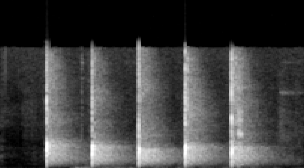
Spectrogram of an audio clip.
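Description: One person clapping alone: five hand claps, about three a second, with no one joining in.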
